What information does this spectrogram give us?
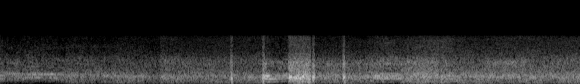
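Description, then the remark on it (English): A dense, buzzing roar of dash-series race cars accelerating together on a double-file restart with four laps to go, holding steady throughout with a brief louder surge and a few sharp bursts midway, no voices. “Thrash stomping it through the floorboard there on the restart”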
